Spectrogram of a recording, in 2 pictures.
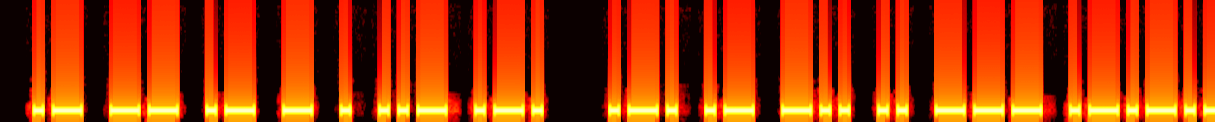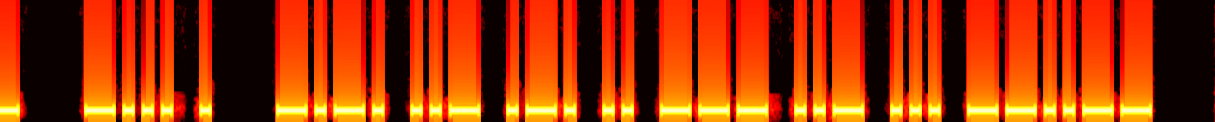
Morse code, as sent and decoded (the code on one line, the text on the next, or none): .- -- .- - . ..- .-. / .-. .- -.. .. --- .-.-.- / -... / -.-. ..- .-. .. --- ..- ... --..--
AMATEUR RADIO. BE CURIOUS,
